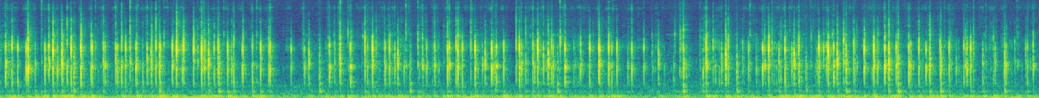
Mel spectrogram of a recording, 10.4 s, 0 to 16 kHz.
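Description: Fingertips of both hands type continuously on a small 60% white plastic-cased SK61 mechanical keyboard with plastic keycaps resting on a desk mat. A dense, steady stream of short, bright, clacky keystrokes sounds with almost no ring, over a faint low hum.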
